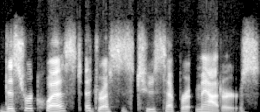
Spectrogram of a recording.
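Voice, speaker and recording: A woman speaks at a fairly quick pace with ordinary pitch variation. The sound is dry and close with no echo, over a quiet background. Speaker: transit agency finance officer. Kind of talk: budget presentation. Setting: hybrid public board meeting. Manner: usually loud.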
